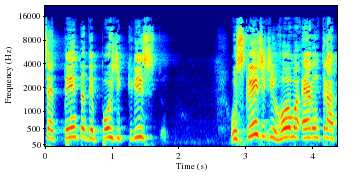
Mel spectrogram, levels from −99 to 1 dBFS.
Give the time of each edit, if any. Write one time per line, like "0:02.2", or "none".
none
